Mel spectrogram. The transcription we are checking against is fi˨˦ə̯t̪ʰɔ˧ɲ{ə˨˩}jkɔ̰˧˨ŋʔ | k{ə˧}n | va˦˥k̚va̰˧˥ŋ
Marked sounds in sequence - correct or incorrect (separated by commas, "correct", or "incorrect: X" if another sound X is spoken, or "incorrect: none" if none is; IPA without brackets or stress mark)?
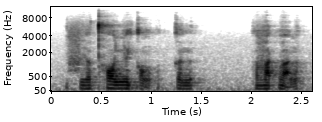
incorrect: ə˧, correct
